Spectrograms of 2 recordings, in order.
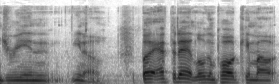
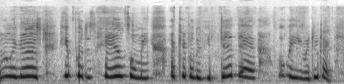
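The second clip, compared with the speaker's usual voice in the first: much higher, squealing complaint; whiny victim; faster than usual. Retold or imitated. Heyman whining to Punk after being pushed, high squeal. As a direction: play the wounded diva.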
